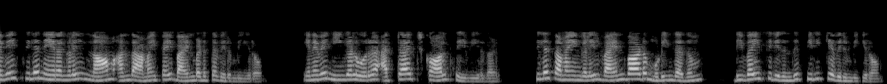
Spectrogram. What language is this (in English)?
Tamil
